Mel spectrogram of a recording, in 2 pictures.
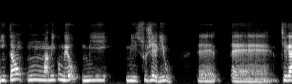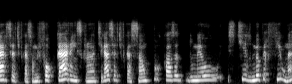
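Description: The voice is raised and projected, with a bright, sharp tone. It moves at a very slow pace with ordinary pitch variation. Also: man, high pitch for a man. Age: 50s. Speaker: Scrum Master. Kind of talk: interview. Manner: halting.

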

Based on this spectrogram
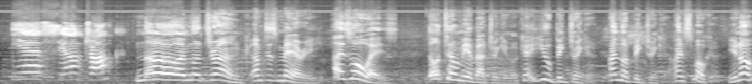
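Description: A man's extremely high voice with very wide pitch swings at a moderate pace, over noticeable background noise. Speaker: podcast host. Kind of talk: casual chat. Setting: bar. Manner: animated.

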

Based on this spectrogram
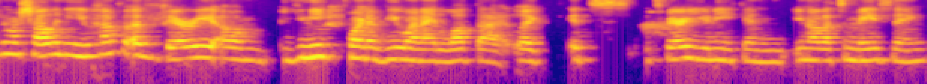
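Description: At a moderate pace and with hardly any pauses, a woman speaks in a fairly high pitch with ordinary pitch variation. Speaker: podcast host. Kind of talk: interview. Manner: enthusiastic.

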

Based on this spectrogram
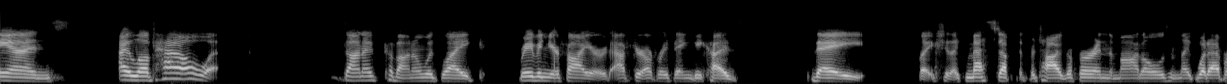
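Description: This woman's voice is very deep and low in pitch. It varies in pitch in an ordinary way. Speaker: podcast co-host. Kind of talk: casual chat.

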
